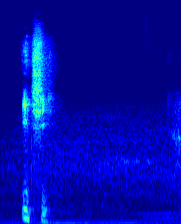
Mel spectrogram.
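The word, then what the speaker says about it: 一: Alors, je vous donne en même temps une des prononciations, celle où quand le chiffre 1 est tout seul, ichi.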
